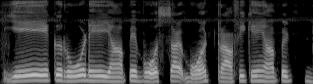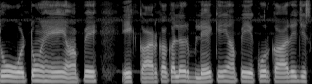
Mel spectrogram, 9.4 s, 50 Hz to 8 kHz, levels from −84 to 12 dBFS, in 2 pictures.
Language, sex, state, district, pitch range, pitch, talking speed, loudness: Hindi, male, Jharkhand, Jamtara, 155-175 Hz, 165 Hz, 205 wpm, -23 LUFS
